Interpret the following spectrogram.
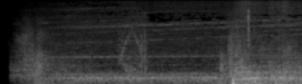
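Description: Logo intro sting: a held electronic pad with quick sweeps rising and falling in pitch, building to a deep hit about three seconds in that rings on to the end.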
